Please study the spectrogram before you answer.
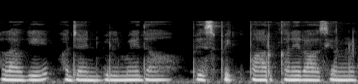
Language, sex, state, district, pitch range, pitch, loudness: Telugu, female, Andhra Pradesh, Krishna, 200-210 Hz, 205 Hz, -13 LUFS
